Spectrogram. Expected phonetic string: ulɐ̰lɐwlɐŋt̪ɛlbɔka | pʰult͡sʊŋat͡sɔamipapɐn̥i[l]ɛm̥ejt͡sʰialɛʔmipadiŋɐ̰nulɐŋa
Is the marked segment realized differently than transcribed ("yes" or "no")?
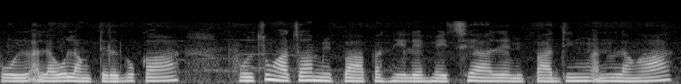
no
